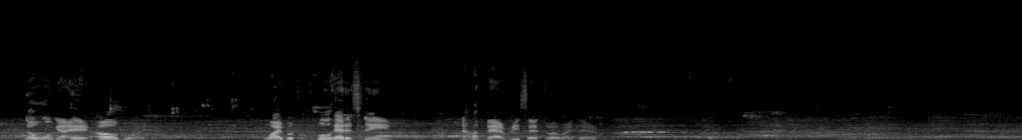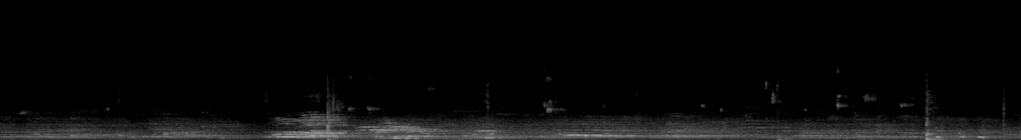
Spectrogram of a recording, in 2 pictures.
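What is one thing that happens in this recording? Spectators chatter nearby in an echoing hall.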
